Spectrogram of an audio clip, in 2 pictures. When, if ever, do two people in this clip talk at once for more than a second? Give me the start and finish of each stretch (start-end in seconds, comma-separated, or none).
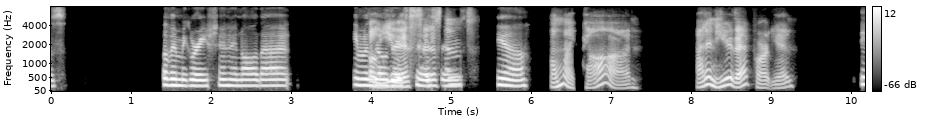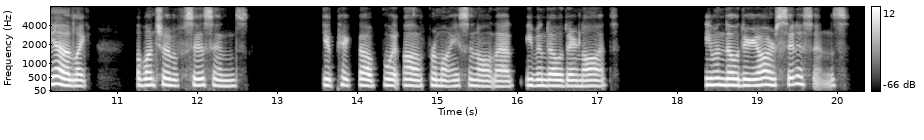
4.0-5.3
